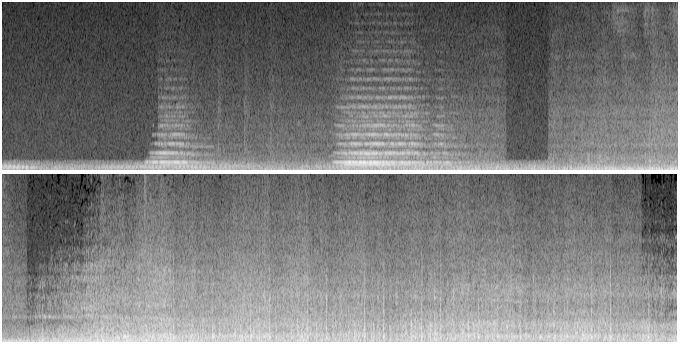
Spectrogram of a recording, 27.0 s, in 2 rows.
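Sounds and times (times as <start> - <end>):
diesel locomotive engine drone: 0.0 - 27.0
train coaches rumbling: 10.9 - 27.0
train wheel clicks: 15.0 - 27.0.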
